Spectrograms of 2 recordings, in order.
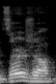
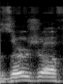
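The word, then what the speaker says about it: Xerjoff: And I mean, Zerjoff bottles are nice. They really are pretty nice. Yeah, I like this. Oh, Zerjoff is spelled with an X. It's X E R J O FF, but like the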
